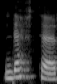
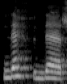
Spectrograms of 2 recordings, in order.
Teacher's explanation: Sonra bir qrup sözlər var ki, hansı ki, onlar t ilə yazılır, amma t ilə yazılsa da d ilə tələffüz olunur. Məsələn, mən yazıram, baxıram, tutaq ki, dəftər sözü t ilə yazmışam, amma bu sözü dəfdər şəklində əvəz edirəm, tələffüz edirəm.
